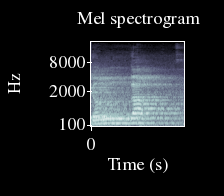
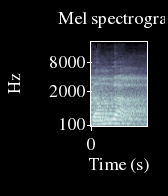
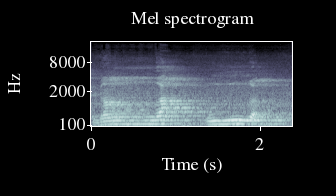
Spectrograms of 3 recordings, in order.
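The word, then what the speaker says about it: गङ्गा: Therefore ka kha ga gha Therefore when you say ganga it is not gamga it is not ganaga it is ganga It is not chamchala it is chanchala.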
